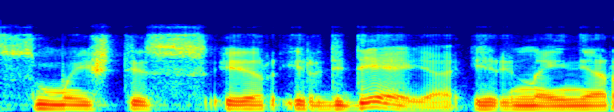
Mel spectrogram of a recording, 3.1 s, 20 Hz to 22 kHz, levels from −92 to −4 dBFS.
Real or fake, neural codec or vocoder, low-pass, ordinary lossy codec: real; none; 7.2 kHz; Opus, 24 kbps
